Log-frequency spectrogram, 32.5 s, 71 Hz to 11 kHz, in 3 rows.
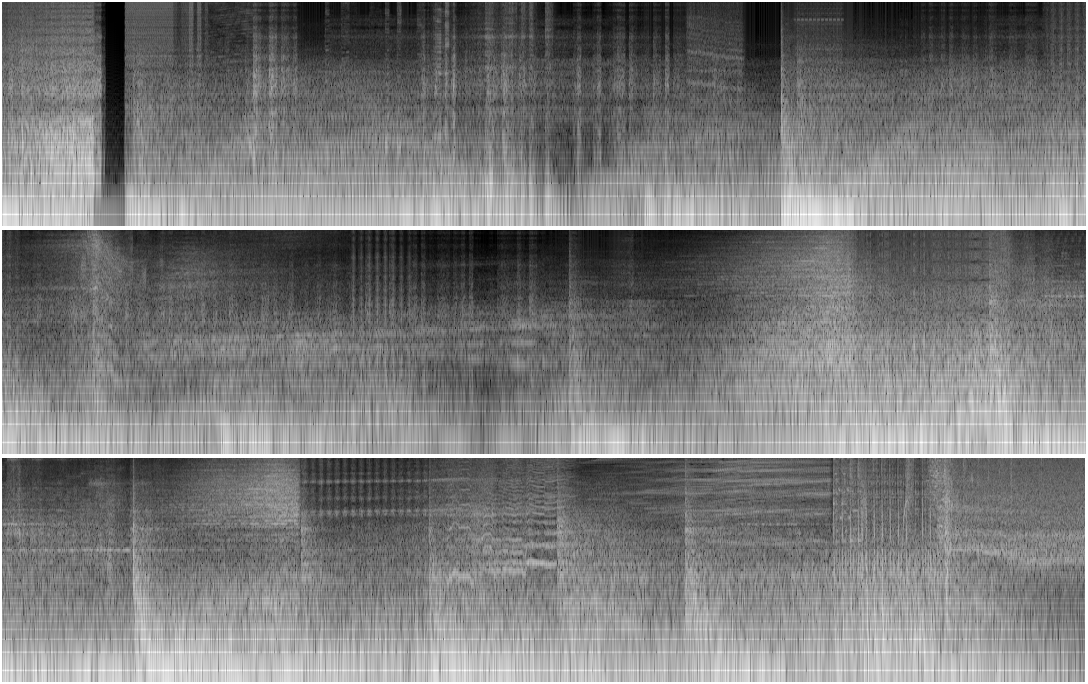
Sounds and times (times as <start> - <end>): Sound effect: 0.0 - 32.5
Music: 0.7 - 32.5.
